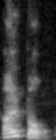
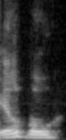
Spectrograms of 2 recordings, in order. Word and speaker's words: Aalborg: Sarah Alborg. Is that the right way to say that, your last Yeah, name? it's a strange word. It's called Aalborg. Oh, you don't Yeah, even and pronounce the G.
